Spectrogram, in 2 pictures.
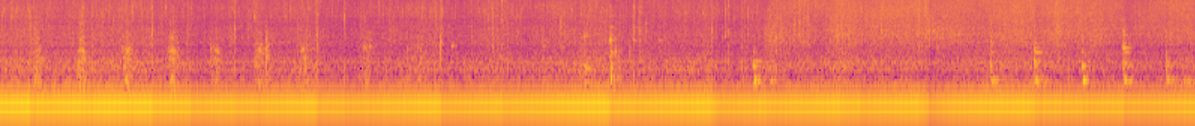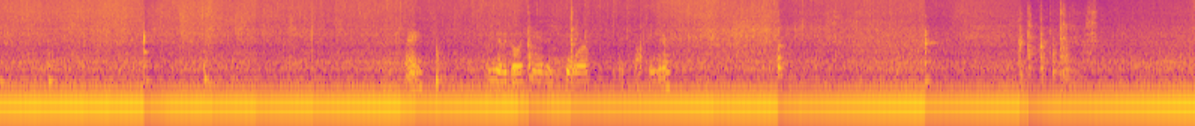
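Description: Beef chunks sizzling as they brown in an enameled cast-iron pan, stirred and scraped with a wooden spoon in quick regular strokes at first, then more irregularly. A steady low hum runs underneath.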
